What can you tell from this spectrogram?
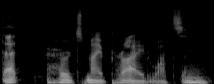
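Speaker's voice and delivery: quiet and slow, wounded pride; dejected. A narrator's reading. Holmes to Watson, shaken and quietly hurt. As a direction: Holmes admits defeat to Watson, quietly downcast. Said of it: "more depressed and shaken than I have ever seen him".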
